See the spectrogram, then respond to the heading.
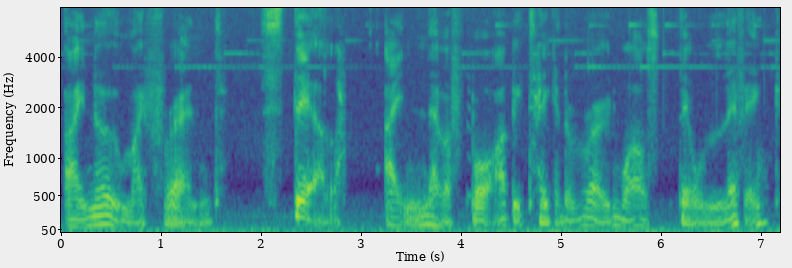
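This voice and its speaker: A creaky, slow-speaking warrior of a fantasy radio play, acted by a man. He is weary and doubtful, with a wry edge. There is faint noise in the recording. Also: sits low, big pitch swings, exaggerated voice, poor audio. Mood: wry, uneasy. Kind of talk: fantasy audio drama acting.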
